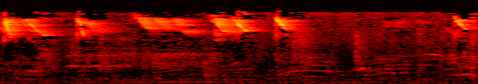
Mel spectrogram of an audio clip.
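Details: Oriental white-eye of the Javan race kept by its owner: bright, high-pitched descending whistles in short bursts, with a few quick thin chirps between them, against quiet indoor background hum.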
